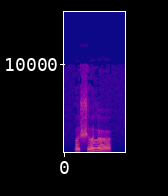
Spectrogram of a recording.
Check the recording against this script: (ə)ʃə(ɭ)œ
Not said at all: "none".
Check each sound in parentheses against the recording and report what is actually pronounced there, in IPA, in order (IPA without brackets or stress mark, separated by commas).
ə, l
